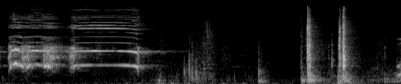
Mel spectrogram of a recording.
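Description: A rooster crowing once, a long, fairly level call that ends about a second and a half in. Two sharp knocks follow near the end.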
